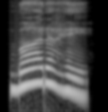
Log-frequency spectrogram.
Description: ♪ bārahe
